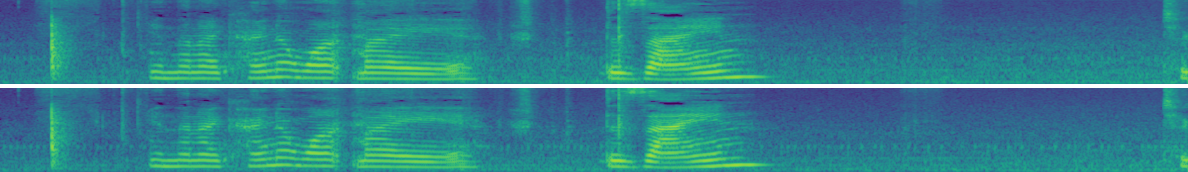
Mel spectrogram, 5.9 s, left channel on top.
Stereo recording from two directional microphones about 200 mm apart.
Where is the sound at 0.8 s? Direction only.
40° right (ahead or behind).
